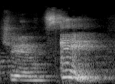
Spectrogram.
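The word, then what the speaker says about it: Chinski: name you sir your chin ski it's very simple it puts this great image of a ski of a chin skiing down the slope uh it helps i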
